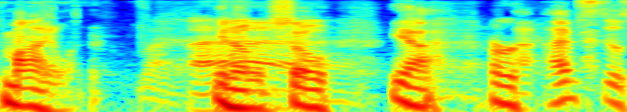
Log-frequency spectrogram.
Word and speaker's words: Milan: Or if you say Milan, no, that might be in a foreign country, Milan, but here it's Milan.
